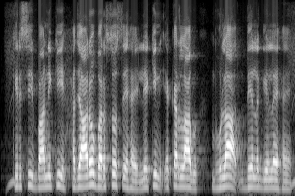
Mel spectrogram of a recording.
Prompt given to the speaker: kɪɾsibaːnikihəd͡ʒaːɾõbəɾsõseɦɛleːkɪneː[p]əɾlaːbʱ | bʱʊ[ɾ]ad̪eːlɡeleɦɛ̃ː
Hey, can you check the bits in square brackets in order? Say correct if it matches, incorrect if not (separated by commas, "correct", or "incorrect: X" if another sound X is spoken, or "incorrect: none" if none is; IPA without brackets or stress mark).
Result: incorrect: k, incorrect: l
